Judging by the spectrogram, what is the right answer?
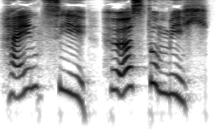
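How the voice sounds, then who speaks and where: Woman doing an old Austrian mum, tender but firm, fussy, hushed to raised. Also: medium pitch, animated, unhurried, no echo, clean studio sound. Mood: fussing concern. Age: older. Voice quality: soothing, loving sternness. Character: older mother, tender but firm, fussing.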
